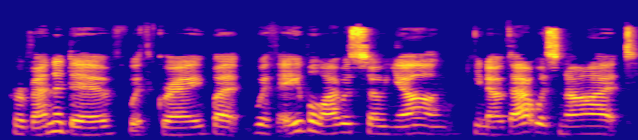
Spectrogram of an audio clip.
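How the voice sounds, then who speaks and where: Low, gravelly-voiced young woman. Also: fairly bright tone. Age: 20s. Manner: reflective, earnest, many fillers. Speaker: podcast guest. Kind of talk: casual podcast conversation.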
